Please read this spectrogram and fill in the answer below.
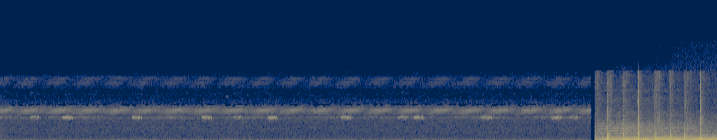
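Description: Crickets chirping in short, single chirps about once a second over a faint steady high tone, a night-time ambience. Near the end, loud dramatic music cuts in suddenly with sharp percussive hits.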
